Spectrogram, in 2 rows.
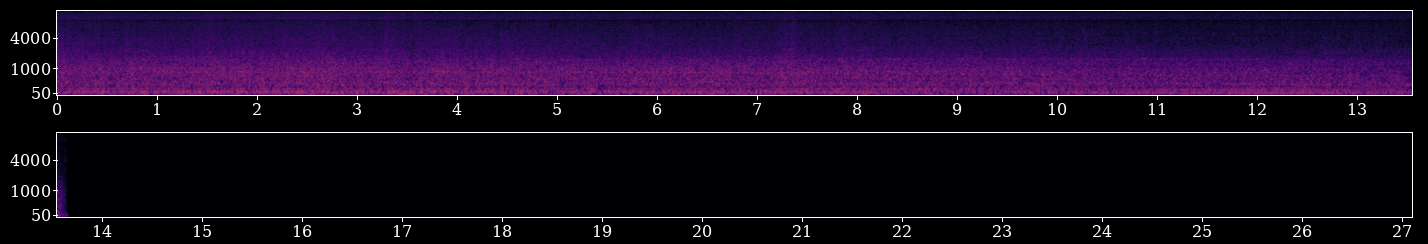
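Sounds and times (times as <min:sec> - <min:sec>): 
Renault Master F3500 dCi 135 van engine accelerating, heard from interior: 0:00.0 - 0:13.7.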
